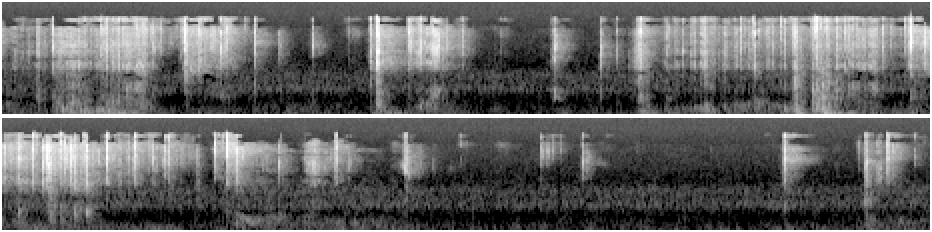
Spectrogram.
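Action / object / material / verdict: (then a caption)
scrape / bar of soap cut with a knife / soap / none. A knife cuts into a solid orange bar soap with a grid-scored surface and scrapes off flakes. Dry, bright crackling and crisp scraping come in quick bursts, then thin out into a few sharp ticks with quiet gaps between.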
